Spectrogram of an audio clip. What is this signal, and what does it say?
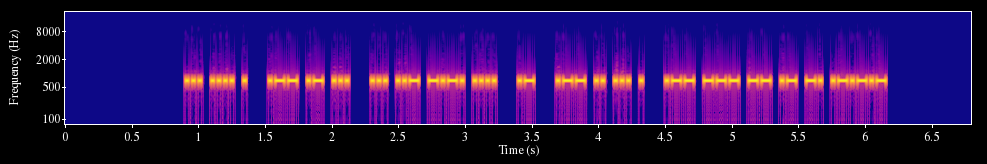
Morse code, heard as a keyed tone, about 50 wpm, 700 Hz. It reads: SHE WAS SUCH A WISE WOMAN.
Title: Sentences from Top 1600 Words 50wpm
